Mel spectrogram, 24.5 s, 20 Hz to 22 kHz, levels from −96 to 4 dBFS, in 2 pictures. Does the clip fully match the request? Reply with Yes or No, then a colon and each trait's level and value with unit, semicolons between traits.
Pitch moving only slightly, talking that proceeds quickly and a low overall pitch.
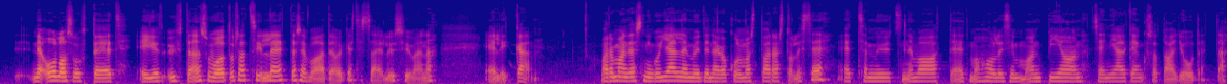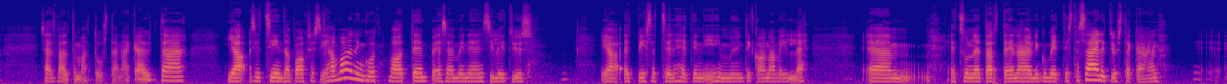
No: narrow, 1.6 semitones; fast, 170 wpm; medium, 180 Hz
